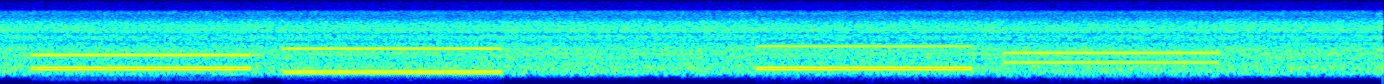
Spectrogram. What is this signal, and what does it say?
Aircraft SELCAL, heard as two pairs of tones, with radio hiss, a squelch burst at the end and room echo. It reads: DM-AR DS-HP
